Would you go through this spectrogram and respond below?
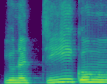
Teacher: میم مشدد ہے آگے تو غنہ ہوگا بڑا، ادغام ہو رہا ہے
